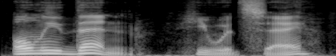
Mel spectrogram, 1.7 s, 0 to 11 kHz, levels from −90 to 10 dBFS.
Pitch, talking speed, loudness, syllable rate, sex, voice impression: 130 Hz, 180 wpm, -18 LUFS, 4.5 syllables/s, male, masculine, slightly young, slightly adult-like, slightly thick, slightly tensed, slightly weak, slightly bright, hard, clear, slightly fluent, slightly cool, intellectual, refreshing, sincere, calm, slightly mature, friendly, reassuring, slightly unique, elegant, slightly sweet, slightly lively, kind, slightly modest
